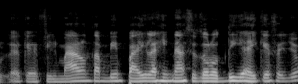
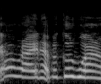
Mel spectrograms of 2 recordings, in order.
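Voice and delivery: high, bright mock American customer; gringa customer; 12 semitones higher than usual. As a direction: chirp it like a friendly cashier. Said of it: "me han dicho como que".

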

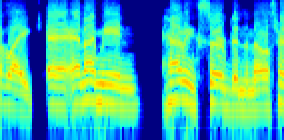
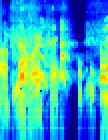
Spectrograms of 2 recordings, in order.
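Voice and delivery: laughing; 8 semitones higher, slower than usual. Real, not acted. Joking about angering community.

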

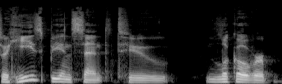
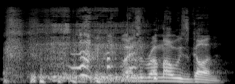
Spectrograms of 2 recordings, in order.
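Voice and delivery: slow, higher laughing pirate drawl; Jack Sparrow impression; 6 semitones higher, 3 dB louder, slower than usual. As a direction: laugh through a tipsy pirate line. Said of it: "corrects the quote".

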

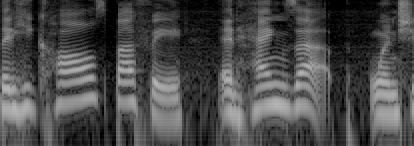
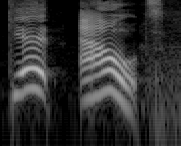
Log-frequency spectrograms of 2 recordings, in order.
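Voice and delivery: annoyed; 6 semitones higher, slower than usual. Retold or imitated. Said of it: "And she's like".

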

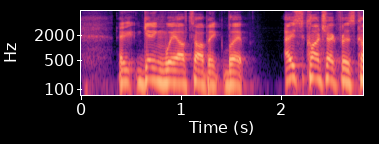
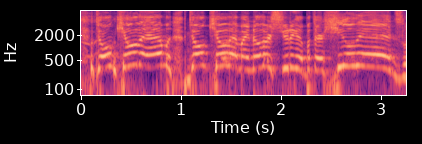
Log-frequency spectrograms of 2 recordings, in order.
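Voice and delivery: very high, whiny pleading; mock wimpy pacifist. Pacifist soldier pleading for the enemy, mock high-pitched wail. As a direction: caricature a squeamish soldier begging. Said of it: "Some fucking pussy that's like".

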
